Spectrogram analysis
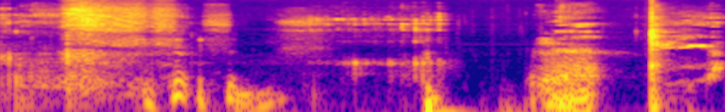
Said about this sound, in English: Wait, everybody take a sip just to prove that we got coffee for the audio version.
